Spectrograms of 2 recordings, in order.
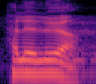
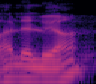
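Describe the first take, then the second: First: 할렐루야 called out loud, falling; shouted hallelujah. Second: Said in the usual way. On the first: Real, not acted. Preacher proclaiming 할렐루야 to the congregation, loud. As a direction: proclaim 할렐루야 with full force.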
